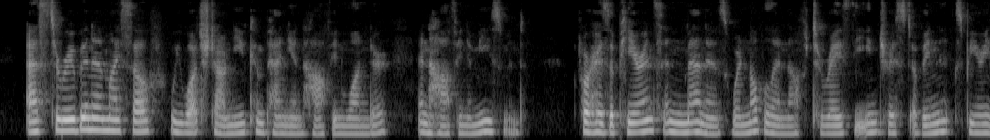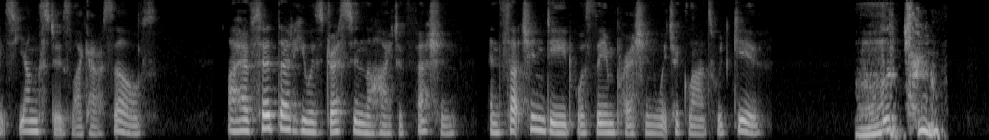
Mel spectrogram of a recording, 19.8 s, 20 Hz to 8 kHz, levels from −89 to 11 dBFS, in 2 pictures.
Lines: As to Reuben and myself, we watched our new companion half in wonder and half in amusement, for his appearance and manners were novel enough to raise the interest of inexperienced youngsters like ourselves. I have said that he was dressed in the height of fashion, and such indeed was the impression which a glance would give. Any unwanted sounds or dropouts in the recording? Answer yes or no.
yes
